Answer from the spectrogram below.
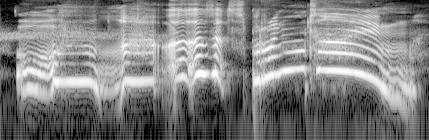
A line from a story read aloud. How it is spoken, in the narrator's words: asked sleepily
